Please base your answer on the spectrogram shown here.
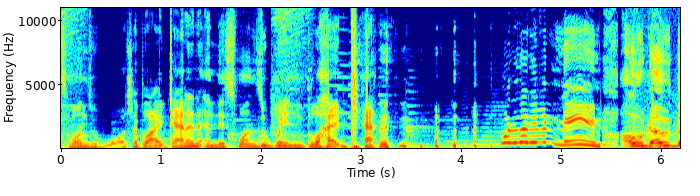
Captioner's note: laughing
